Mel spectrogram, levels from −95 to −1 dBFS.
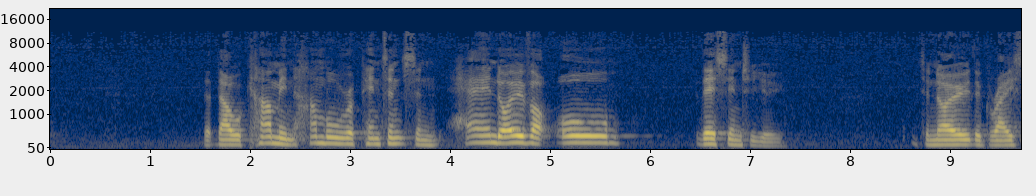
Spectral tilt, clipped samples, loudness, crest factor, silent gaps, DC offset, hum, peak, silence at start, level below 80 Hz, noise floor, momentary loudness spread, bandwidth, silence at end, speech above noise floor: -7.5 dB/octave; under 0.1%; -26 LUFS; 18 dB; none; under 0.1%; none; -10 dBFS; 1.55 s; -72 dBFS; -68 dBFS; 19 LU; 11.5 kHz; 0 s; 43 dB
